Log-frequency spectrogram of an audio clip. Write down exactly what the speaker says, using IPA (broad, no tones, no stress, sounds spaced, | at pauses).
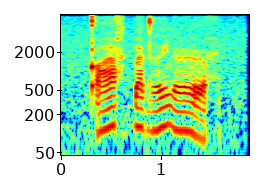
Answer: qʼ aː ħ ɡ͡b a d̪ əː e̯ l œː ħ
